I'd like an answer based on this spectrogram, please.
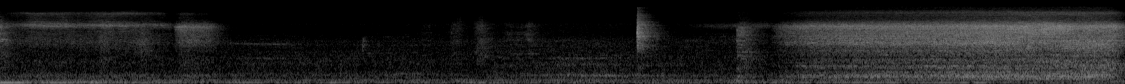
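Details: Russell's viper, known in Tamil as kannadi viriyan, a deadly venomous snake caught in Coimbatore. After scattered clicks and rustles, a loud steady breathy hiss swells up and holds for several seconds, with faint low hum beneath.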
